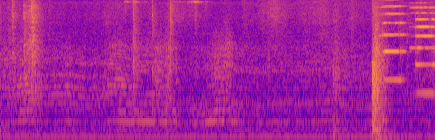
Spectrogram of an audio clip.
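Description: A housefly buzzing, its pitch wavering as it flies about, over a steady low electrical hum. Near the end comes a sharp click and a brief ringing tone.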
